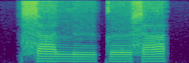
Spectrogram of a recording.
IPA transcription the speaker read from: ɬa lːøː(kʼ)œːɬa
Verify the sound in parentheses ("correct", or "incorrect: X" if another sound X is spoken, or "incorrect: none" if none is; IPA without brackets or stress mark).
incorrect: k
